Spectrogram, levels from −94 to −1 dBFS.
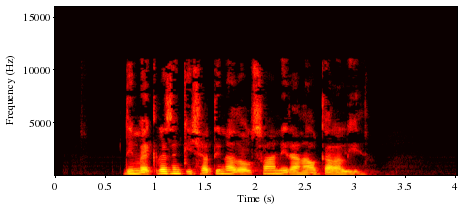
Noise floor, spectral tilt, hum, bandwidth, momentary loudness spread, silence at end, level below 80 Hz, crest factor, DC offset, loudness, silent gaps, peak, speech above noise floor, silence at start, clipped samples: -79 dBFS; -6 dB/octave; none; 11.5 kHz; 6 LU; 0.9 s; -80 dBFS; 18 dB; under 0.1%; -30 LUFS; none; -14 dBFS; 50 dB; 0.7 s; under 0.1%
